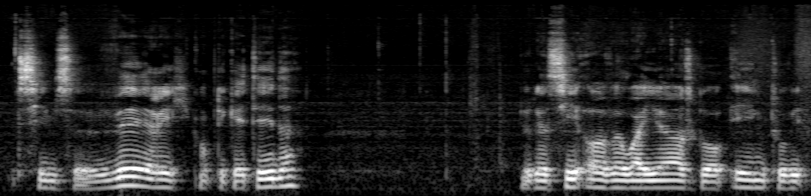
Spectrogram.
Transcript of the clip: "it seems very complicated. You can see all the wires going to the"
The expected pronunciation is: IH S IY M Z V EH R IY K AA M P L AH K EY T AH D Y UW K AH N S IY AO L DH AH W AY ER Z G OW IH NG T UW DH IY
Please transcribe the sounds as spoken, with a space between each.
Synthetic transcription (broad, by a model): S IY M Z V EH R IY K AA P L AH K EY T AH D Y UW K AH N S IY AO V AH W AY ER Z G OW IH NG T UW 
